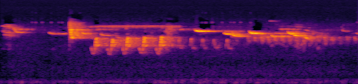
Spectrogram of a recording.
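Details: Rainbow lorikeets feeding in Australia: a sharp screech leads into a quick run of rasping, stuttered notes, then drawn-out thin whistles and softer chatter.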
